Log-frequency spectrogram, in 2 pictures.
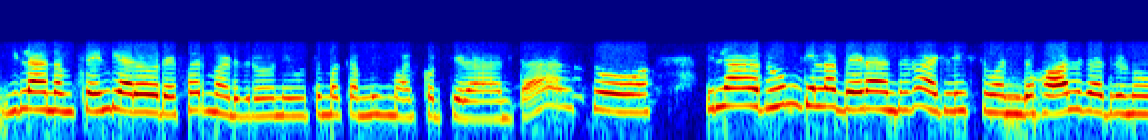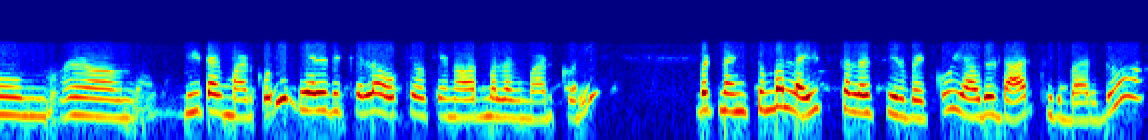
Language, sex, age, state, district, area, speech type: Kannada, female, 18-30, Karnataka, Hassan, rural, conversation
